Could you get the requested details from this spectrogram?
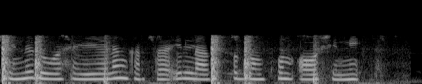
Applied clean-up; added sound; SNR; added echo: none; Train; 3 dB; none.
